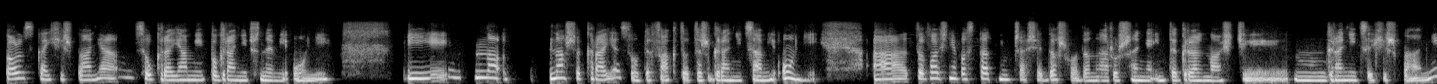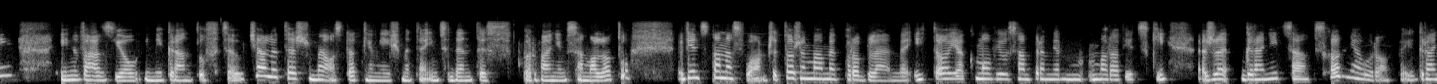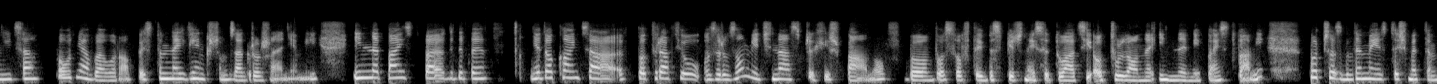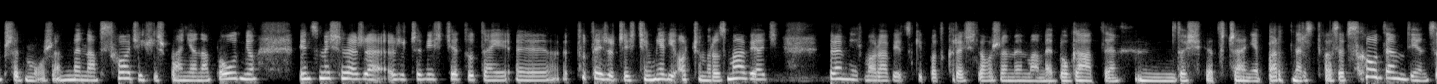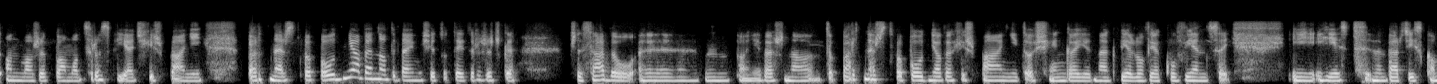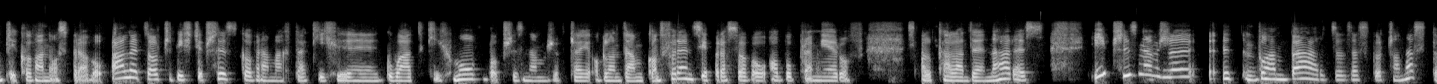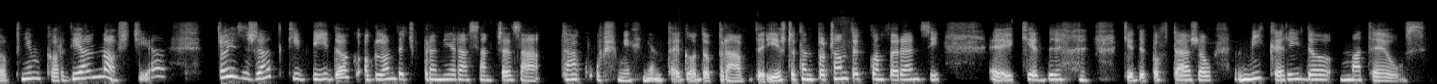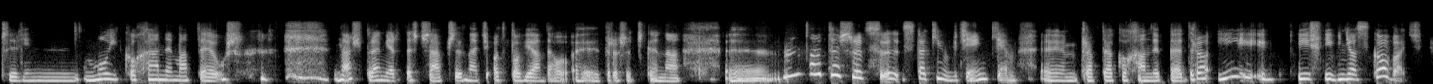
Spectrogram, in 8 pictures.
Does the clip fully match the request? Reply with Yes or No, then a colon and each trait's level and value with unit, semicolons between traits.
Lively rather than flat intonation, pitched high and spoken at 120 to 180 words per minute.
Yes: wide, 5.8 semitones; high, 215 Hz; average, 125 wpm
